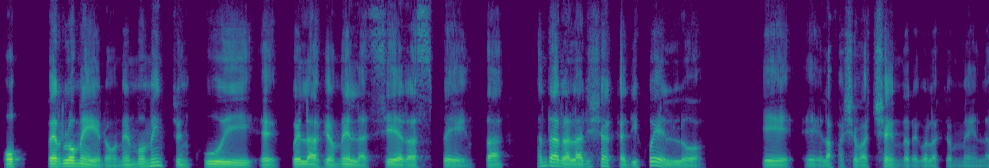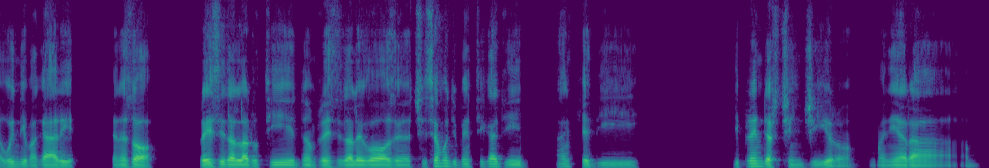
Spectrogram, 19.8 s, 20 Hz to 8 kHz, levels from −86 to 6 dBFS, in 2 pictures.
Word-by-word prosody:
O 115 Hz, 0 st, +5 dB, 0.2 s
perlomeno, 120 Hz, -, +6 dB
nel 95 Hz, +4 st, -1 dB
momento 120 Hz, +6 st, -1 dB
in 100 Hz, -2 st, -4 dB
cui, 110 Hz, -4 st, +4 dB
ehm, 95 Hz, 0 st, 0 dB
quella 115 Hz, -2 st, +5 dB
fiammella 105 Hz, -4 st, +1 dB
si -, -, -5 dB
era 95 Hz, -2 st, +4 dB
spenta, 95 Hz, +1 st, -3 dB, 0.3 s
andare 150 Hz, -1 st, +4 dB
alla 110 Hz, 0 st, +6 dB
ricerca 135 Hz, +6 st, -3 dB
di 105 Hz, +3 st, -5 dB
quello 90 Hz, -, 0 dB, 0.5 s
che, 95 Hz, -1 st, -1 dB
ehm, 85 Hz, -1 st, -7 dB
la 90 Hz, +1 st, -1 dB
faceva -, -, -6 dB
accendere 80 Hz, -, -3 dB
quella -, -, -6 dB
fiammella. 75 Hz, -1 st, -12 dB
Quindi, 110 Hz, 0 st, -3 dB
magari, 90 Hz, +1 st, 0 dB
che 85 Hz, +1 st, -13 dB
ne 100 Hz, +1 st, -3 dB
so, -, -, +2 dB, 0.4 s
presi 105 Hz, +2 st, +2 dB
dalla 100 Hz, -1 st, +5 dB
routine, 100 Hz, -1 st, -3 dB
presi 95 Hz, +2 st, -3 dB
dalle 100 Hz, 0 st, +2 dB
cose, 95 Hz, -1 st, +1 dB
ci 95 Hz, -, -14 dB
siamo 130 Hz, +3 st, -1 dB
dimenticati 110 Hz, -3 st, -5 dB, 0.3 s
anche 115 Hz, -4 st, -6 dB
di 85 Hz, -1 st, -11 dB, 1.0 s
di -, -, -13 dB
prenderci 125 Hz, -5 st, -1 dB
in 100 Hz, 0 st, -10 dB
giro 80 Hz, -6 st, -5 dB
in 80 Hz, -, -28 dB
maniera, 85 Hz, -1 st, -3 dB, 0.2 s
uhm 75 Hz, 0 st, -21 dB
100 Hz, 145 wpm, -25 LUFS, 90-110 Hz, 1.0 s, perlomeno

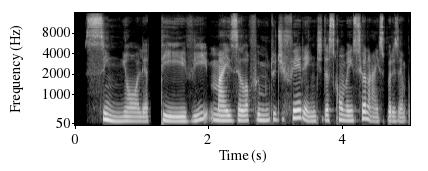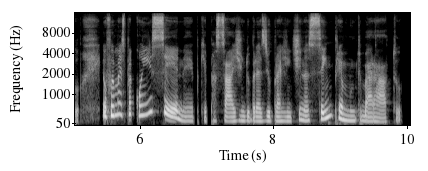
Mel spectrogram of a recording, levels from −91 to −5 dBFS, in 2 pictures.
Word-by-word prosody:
Sim, 150 Hz, -7 st, +3 dB
olha, 145 Hz, 0 st, -2 dB
teve, 145 Hz, +2 st, 0 dB
mas 160 Hz, -2 st, +3 dB
ela 165 Hz, 0 st, +3 dB
foi 175 Hz, +2 st, -4 dB
muito 175 Hz, +4 st, -3 dB
diferente 200 Hz, -, +1 dB
das 170 Hz, 0 st, +3 dB
convencionais, 160 Hz, -, 0 dB
por 150 Hz, -, -3 dB
exemplo, 135 Hz, -1 st, -6 dB, 0.4 s
eu -, -, +5 dB
fui 320 Hz, -1 st, +3 dB
mais 355 Hz, -1 st, -1 dB
pra 375 Hz, 0 st, -3 dB
conhecer, 410 Hz, -, +3 dB
né, 145 Hz, -7 st, -4 dB
porque 145 Hz, -, -11 dB
passagem 145 Hz, 0 st, -2 dB
do 145 Hz, -, -5 dB
Brasil 145 Hz, +1 st, -2 dB
pra 145 Hz, 0 st, -4 dB
Argentina 145 Hz, +4 st, -3 dB
sempre 215 Hz, -, +2 dB
é 210 Hz, -, +5 dB
muito 160 Hz, -2 st, -3 dB
barato. 135 Hz, -4 st, -4 dB
160 Hz, 165 wpm, -23 LUFS, 145-195 Hz, 0.4 s, eu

